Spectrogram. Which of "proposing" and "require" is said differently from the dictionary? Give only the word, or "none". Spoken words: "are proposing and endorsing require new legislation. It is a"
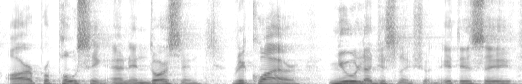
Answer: proposing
